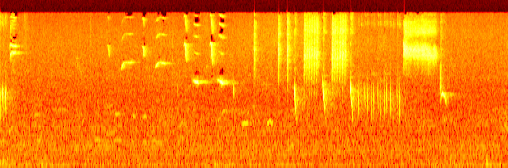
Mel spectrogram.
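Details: Song of a nightingale in Kuzminsky forest park: high whistled notes, then loud, rapid series of sharp repeated clicks and a buzzy burst, clear above quiet background hiss.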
